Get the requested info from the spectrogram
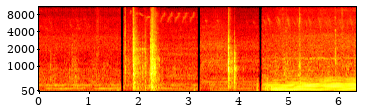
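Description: A few sharp knocks, like tools striking metal, then from about four and a half seconds in a louder steady hum.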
